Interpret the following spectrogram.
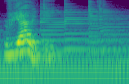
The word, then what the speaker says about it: reality: Again you have to pronounce this word reality, reality, reality. So you can understand that this word has more stress in the second part.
